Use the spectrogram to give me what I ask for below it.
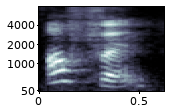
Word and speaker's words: often: it you know but the T is silent and that's what's giving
